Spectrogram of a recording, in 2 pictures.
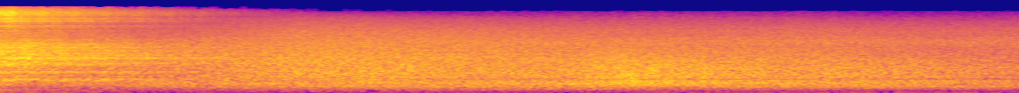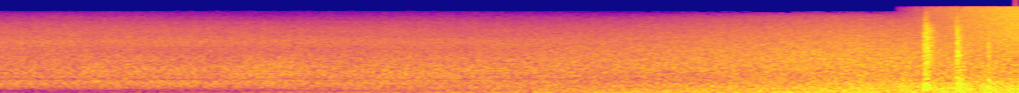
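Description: Breakdown in an electronic phonk/trap beat: the drums and bass fade out and leave an even wash of noise like surf or filtered white noise, with almost no bass. It dips a little in the middle and swells back up toward the end.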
